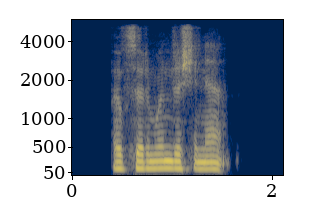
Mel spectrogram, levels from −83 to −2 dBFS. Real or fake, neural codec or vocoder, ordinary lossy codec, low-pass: fake; codec, 16 kHz, 0.5 kbps, X-Codec, HuBERT features, trained on LibriSpeech; AAC, 24 kbps; 5.4 kHz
